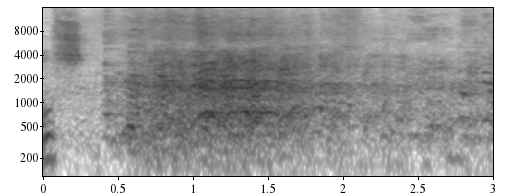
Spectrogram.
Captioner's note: laughter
